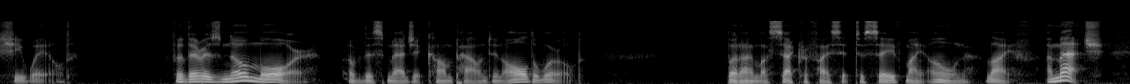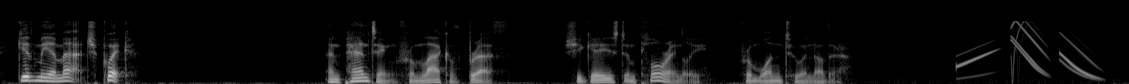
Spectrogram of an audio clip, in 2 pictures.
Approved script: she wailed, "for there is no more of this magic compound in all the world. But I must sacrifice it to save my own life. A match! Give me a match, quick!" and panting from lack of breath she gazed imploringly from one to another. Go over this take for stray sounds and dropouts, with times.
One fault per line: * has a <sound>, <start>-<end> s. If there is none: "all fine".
* has a chirp, 20.9-22.4 s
